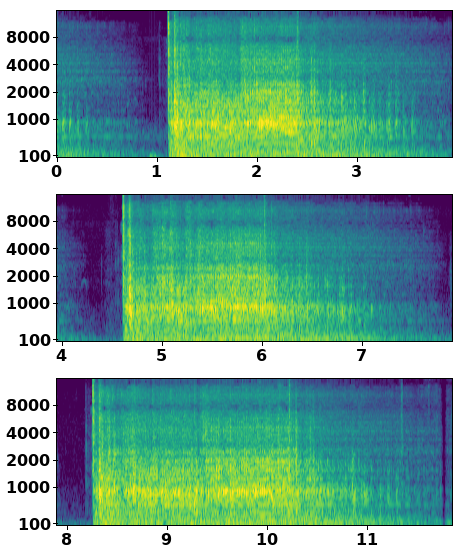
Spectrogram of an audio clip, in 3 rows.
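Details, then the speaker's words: 1951/1952 Ford flathead tow truck after carburetor rebuild: three long cranking bursts fade out, engine never catches; starter suspected of acting up and kicking out. "all right so there comes a time when you just have to stop it's been three days on this thing we've got it 99 of the way there and the starter kicked out"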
